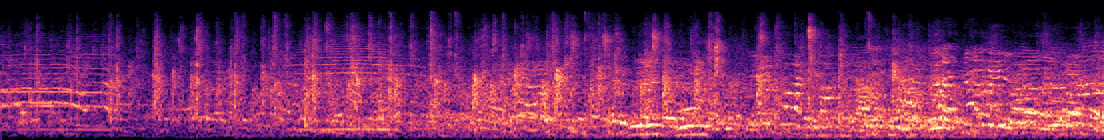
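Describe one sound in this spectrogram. Men shout and cheer excitedly outdoors.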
